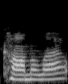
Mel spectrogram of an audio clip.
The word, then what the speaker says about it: Kamala: It's Kamala, or you could say Harris. It's like Uh, a comma.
